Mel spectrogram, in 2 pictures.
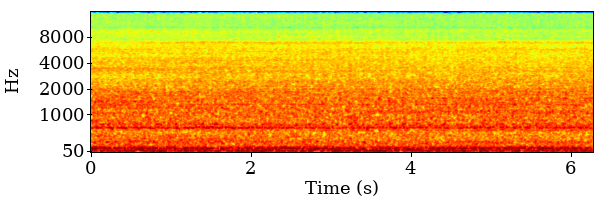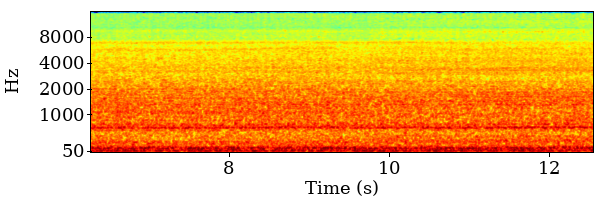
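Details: Rough uneven idle with faint knocking lumpiness: misfire of unknown cause; codes scanned, cylinder balance test passed all cylinders; cap, rotor, plugs, wires, coil and temp sensor already replaced, timing set.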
